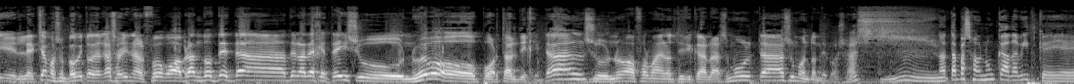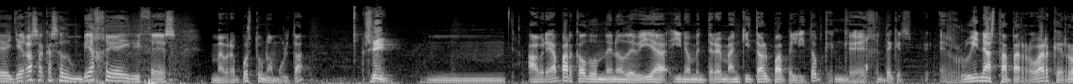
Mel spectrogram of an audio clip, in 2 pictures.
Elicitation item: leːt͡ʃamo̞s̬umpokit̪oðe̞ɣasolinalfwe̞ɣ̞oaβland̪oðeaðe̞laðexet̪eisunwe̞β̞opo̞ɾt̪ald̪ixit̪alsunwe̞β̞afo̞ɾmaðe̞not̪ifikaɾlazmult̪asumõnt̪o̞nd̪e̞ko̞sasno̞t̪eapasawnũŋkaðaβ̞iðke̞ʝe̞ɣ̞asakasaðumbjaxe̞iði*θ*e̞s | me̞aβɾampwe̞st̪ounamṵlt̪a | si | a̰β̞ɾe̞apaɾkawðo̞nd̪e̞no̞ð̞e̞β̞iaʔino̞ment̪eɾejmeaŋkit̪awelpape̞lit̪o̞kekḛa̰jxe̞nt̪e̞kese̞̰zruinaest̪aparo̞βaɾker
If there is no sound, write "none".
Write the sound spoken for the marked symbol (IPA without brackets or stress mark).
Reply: θ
